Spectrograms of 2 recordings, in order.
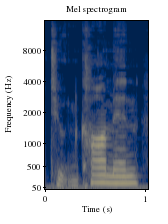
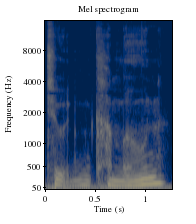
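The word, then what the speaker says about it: Tutankhamun: Toutin Cotton changes his names to Tutin Common. Um, which I also was listening to a podcast where they pronounced it Toutin Camoon and I didn't like that.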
